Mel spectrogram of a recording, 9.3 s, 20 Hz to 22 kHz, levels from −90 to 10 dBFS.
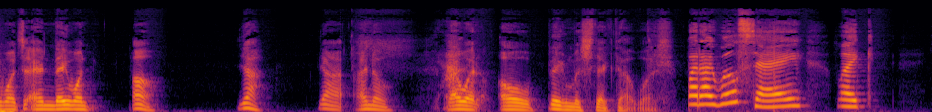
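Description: No technical faults can be heard anywhere in the speech recording, and the signal stays steady and intact throughout.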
